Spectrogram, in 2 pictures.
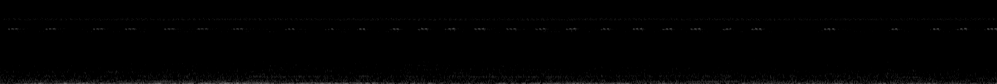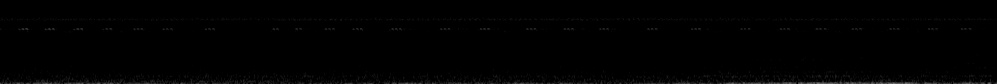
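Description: Crickets chirp steadily in a dense chorus, high pulsing trills running without pause.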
